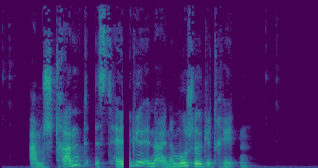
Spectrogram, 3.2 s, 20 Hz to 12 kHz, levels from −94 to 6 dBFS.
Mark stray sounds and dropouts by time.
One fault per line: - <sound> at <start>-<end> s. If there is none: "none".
- dropout at 1.2-1.3 s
